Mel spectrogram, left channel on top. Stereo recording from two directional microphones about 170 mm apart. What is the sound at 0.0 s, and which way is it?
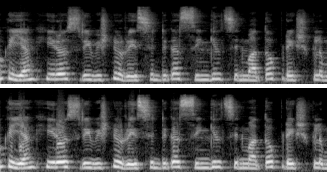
A woman's voice, 15° right (ahead or behind).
